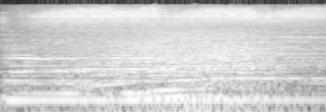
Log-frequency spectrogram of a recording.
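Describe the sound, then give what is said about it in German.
The E-Tron electric car's synthetic driving sound, built partly from recordings of a lawn trimmer, a cordless screwdriver and a struck guitar: a steady, layered electronic hum with a deep drone and higher tonal whines, swelling slightly midway and easing off over about three seconds, with no talking. “Der Klang eines Rasentrimmers ist dabei nicht das einzige Werkzeug, das im Sound des E-Tron steckt, sagt Stefan Xell.”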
